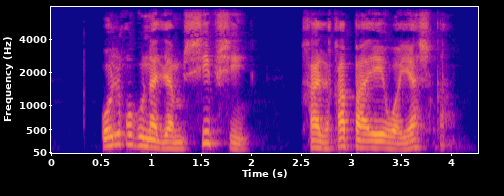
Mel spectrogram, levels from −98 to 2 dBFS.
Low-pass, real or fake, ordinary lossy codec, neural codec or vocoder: 7.2 kHz; real; Opus, 64 kbps; none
